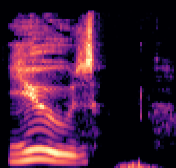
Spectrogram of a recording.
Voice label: "use", English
